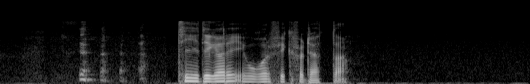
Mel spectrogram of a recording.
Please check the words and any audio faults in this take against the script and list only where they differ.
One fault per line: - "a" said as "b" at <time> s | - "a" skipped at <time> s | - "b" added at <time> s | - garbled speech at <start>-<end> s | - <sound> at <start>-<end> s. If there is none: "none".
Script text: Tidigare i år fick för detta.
- laugh at 0.6-1.5 s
